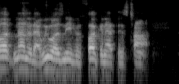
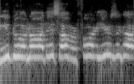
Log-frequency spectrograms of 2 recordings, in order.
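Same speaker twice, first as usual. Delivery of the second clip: mad cousin; 13 semitones higher, 5 dB louder than usual. Retold or imitated. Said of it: "She like".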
